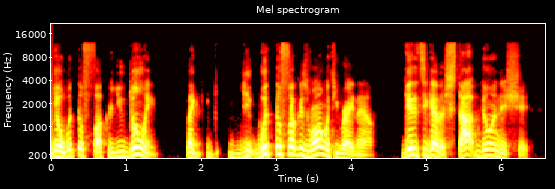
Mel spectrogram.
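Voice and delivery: stern, firm scolding tone. Demonstrating talking to yourself out loud: stern self-scolding. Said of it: "just getting stern with yourself".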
